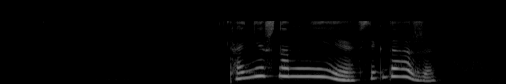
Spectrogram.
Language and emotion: Russian, positive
